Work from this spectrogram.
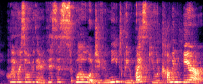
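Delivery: hushed whisper. A character leans down and speaks through a keyhole to voices beyond a door: whispering. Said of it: "I whisper in the keyhole".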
